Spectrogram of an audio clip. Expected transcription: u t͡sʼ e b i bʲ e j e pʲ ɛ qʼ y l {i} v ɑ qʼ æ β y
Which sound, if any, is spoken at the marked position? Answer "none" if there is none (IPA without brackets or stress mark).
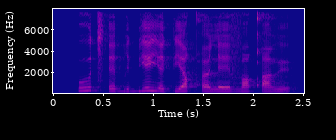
e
